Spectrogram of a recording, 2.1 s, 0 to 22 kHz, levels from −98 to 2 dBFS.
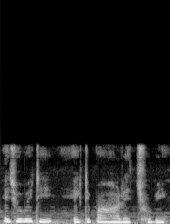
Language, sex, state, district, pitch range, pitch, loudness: Bengali, female, West Bengal, Cooch Behar, 210-265 Hz, 230 Hz, -12 LUFS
